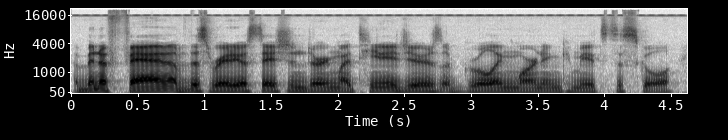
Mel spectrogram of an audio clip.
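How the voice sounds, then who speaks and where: Young man with a smooth, low voice. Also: little pitch movement, a little fast. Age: young adult. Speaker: student presenter. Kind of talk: scripted on-camera presenting. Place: small TV studio set.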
